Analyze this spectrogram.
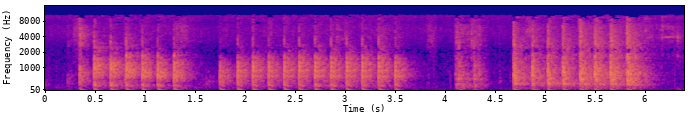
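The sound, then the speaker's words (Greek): Rapid, rhythmic knocking on a door in several bursts of about a dozen sharp raps each, loud and insistent, with brief pauses between volleys and no talking. “Άι στο καλό, άι στην ευχή της Παναγίας και μη μου ξαναχτυπήσεις”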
